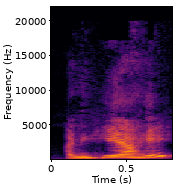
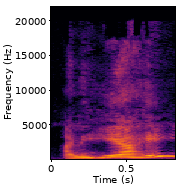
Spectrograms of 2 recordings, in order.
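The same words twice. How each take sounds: Both takes have the same delivery.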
